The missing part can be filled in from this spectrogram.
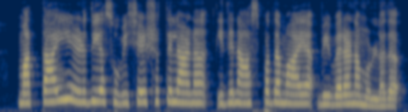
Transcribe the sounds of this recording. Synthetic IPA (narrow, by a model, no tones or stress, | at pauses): mɐt̪ːaːjie̞ɻuðijɐsuʋiɕe̞ːʂɐt̪ːilaːɳɨiðinaːspɐðɐmaːjɐʋiʋɐɾɐɳɐmuɭːɐðɨ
